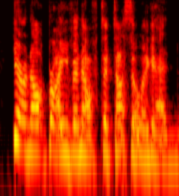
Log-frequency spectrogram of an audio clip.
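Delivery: strained, effortful speaking voice. Voicing a restrained captive taunting a player: straining while speaking. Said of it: "Dash kinda strains and goes".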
